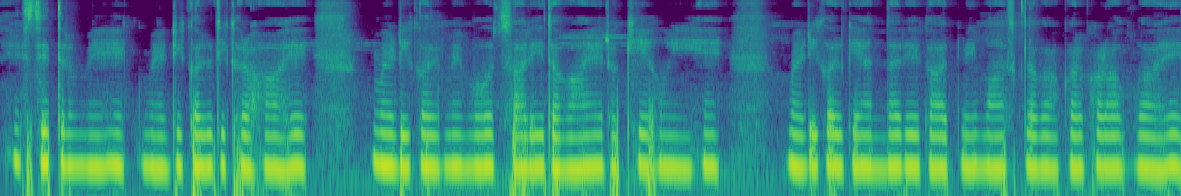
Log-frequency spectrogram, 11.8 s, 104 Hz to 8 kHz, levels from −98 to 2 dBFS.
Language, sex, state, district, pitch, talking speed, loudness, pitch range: Hindi, female, Maharashtra, Solapur, 200 Hz, 130 wpm, -18 LUFS, 195-205 Hz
